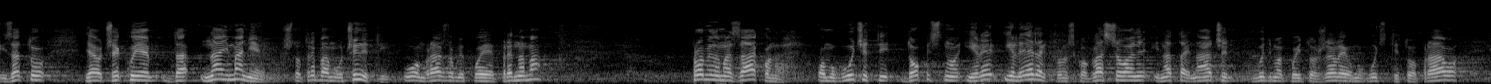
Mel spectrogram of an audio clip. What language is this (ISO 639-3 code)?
hrv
